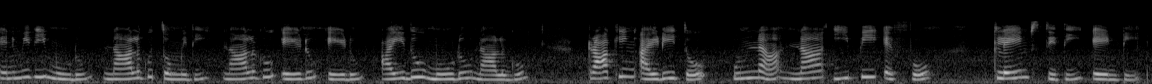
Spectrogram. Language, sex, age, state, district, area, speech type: Telugu, female, 18-30, Telangana, Peddapalli, urban, read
